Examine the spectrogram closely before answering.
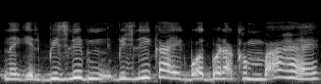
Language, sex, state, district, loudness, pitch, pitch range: Hindi, female, Maharashtra, Gondia, -13 LUFS, 265 Hz, 245-295 Hz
